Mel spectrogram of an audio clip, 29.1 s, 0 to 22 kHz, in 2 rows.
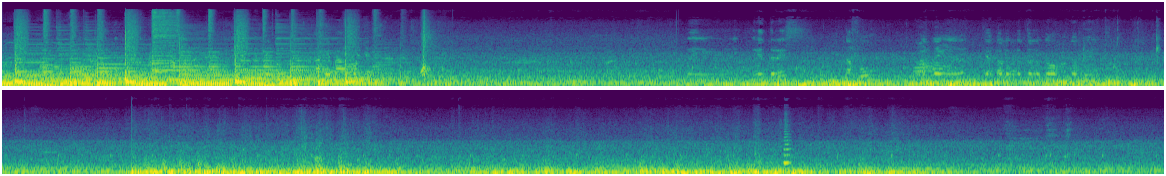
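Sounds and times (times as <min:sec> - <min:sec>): bus engine and road rumble: 0:00.0 - 0:29.0
short horn toot: 0:24.2 - 0:24.6.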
